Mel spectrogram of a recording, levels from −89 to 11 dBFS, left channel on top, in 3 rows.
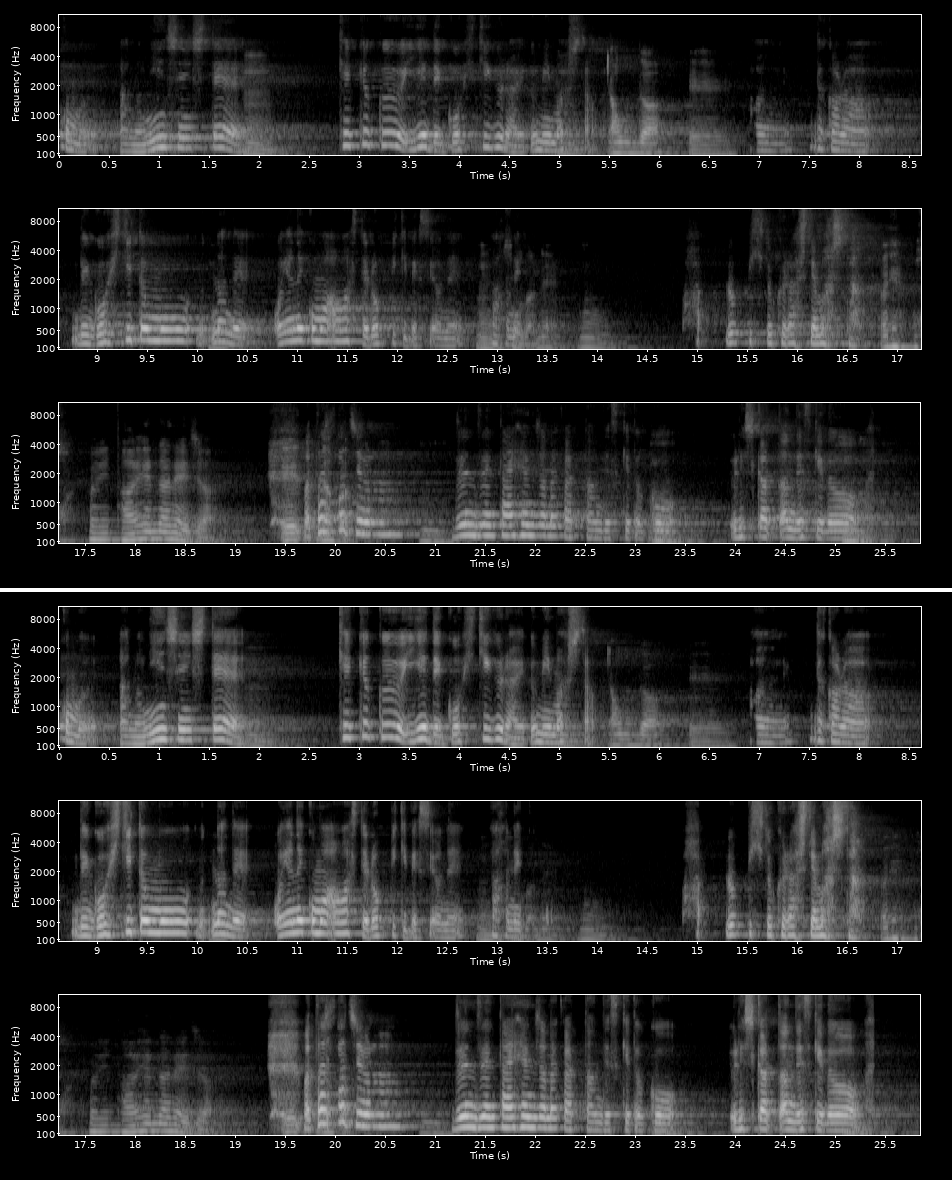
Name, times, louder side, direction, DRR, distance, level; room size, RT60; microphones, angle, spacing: voice 1, 0.0-1.9 2.8-5.4 7.0-8.1 8.7-12.7 12.9-13.3 14.9-16.7 19.3-20.7 21.2-23.4 23.9-25.4, right 6 dB, 70° right, 15 dB, 0.4 m, -26 dB
voice 2, 1.8-2.2 5.0-6.0 6.3-6.7 10.1-10.3 12.8-14.2 16.8-18.9 19.4-20.1 20.8-21.2 23.1-23.4 25.1-25.4, left 3 dB, 55° left, 13 dB, 0.6 m, -37 dB
25.5 x 14.5 x 7.9 m, 2.6 s
head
